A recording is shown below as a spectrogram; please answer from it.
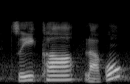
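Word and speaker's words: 追加: 즈이카라고 읽어주시면 되겠습니다.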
